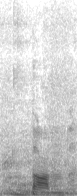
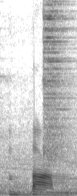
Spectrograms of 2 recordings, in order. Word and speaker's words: bomb: is silent me indy usually this letter will be a silent letter at the end of the word after the letter m like bomb bomb r or b for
